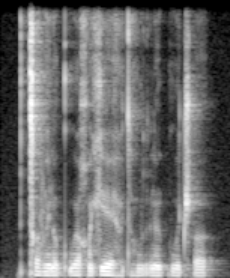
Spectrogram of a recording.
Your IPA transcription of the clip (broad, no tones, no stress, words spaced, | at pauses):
ǀʌvɛ̃ɾʌkʷʼœː χœ̃xʲɛːɦœt ɦurœ̃ɪ̯ kʷœt͡ʃʼʌ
